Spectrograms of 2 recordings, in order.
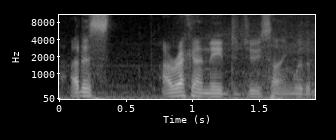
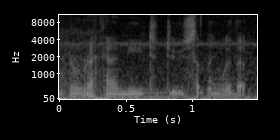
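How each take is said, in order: First: Said in the usual way. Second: Much softer, under his breath, quick; quiet frustrated repeat; muttered to himself. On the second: Real, not acted. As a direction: mutter it again to yourself.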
